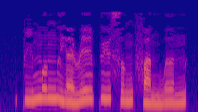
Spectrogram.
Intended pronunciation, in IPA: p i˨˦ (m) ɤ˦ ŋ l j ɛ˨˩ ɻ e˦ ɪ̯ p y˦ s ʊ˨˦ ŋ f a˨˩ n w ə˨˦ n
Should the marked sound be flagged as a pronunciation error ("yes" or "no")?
no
